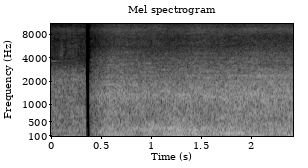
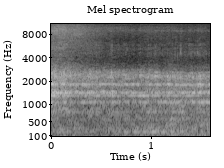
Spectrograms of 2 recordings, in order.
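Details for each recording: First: Fiat Palio after replacing the noisy accessory-belt pulley, fixing reservoir leak and gearbox seal, clutch plate, disc and bearing: steady even idle with a smooth hum, no belt squeal or chirp; belt noise cured, normal running. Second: Fiat Palio with frayed accessory belt: steady high-pitched whirring squeal over the engine, worse at high revs, from a blown accessory belt idler pulley bearing; pulley to be replaced.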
